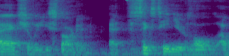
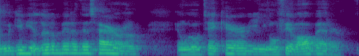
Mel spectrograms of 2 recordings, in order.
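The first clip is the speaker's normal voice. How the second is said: put-on sweet, soft Texas accent, higher pitch; 4 semitones higher than usual. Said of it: "With that Texas accent, real sweet and soft".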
